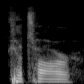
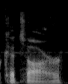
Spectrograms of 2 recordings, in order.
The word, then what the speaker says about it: Qatar: We seem to change pronunciations of various countries at various times. But Canada and the country I call Qatar, I think Qatar now is the preferred, at least American version.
